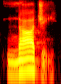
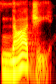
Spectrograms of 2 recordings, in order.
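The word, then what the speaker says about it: Nagy: I think I am that it's pronounced Nagi and I think I got that from people that know him and players who refer to him in interviews it's Nagi I feel really sure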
